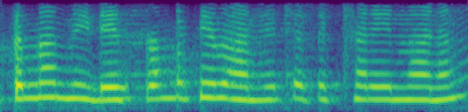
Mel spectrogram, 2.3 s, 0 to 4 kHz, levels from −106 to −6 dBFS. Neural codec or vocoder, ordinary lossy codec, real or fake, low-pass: codec, 16 kHz, 0.5 kbps, X-Codec, HuBERT features, trained on general audio; none; fake; 3.6 kHz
